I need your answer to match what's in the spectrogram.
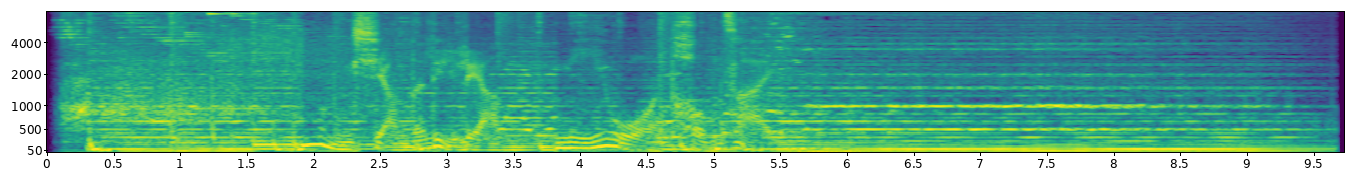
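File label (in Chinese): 广告_片头片花_频道声; 东方卫视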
